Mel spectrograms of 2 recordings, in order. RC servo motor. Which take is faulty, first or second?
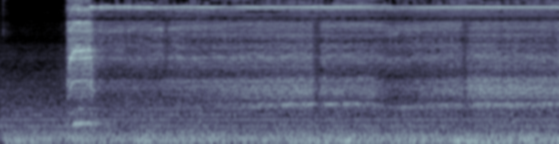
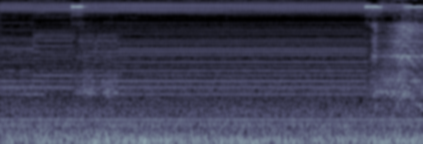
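second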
